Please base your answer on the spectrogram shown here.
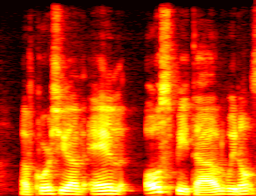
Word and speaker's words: hospital: course you have an OSP tab we don't say el hospital ok ed OSP tab because the H is silent El Teatro the theater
